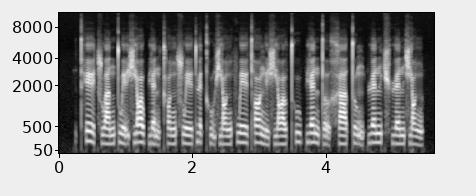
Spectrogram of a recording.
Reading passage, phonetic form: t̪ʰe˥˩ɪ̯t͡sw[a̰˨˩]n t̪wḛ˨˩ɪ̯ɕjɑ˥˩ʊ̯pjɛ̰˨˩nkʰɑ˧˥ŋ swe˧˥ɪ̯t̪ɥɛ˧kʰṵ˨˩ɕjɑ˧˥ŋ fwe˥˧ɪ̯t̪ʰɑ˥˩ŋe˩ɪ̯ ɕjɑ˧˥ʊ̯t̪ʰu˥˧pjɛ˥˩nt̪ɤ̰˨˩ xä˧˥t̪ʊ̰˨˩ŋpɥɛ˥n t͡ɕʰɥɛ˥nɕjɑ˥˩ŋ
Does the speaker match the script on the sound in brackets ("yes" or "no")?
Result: no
